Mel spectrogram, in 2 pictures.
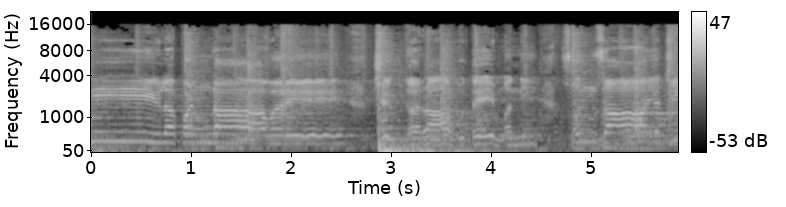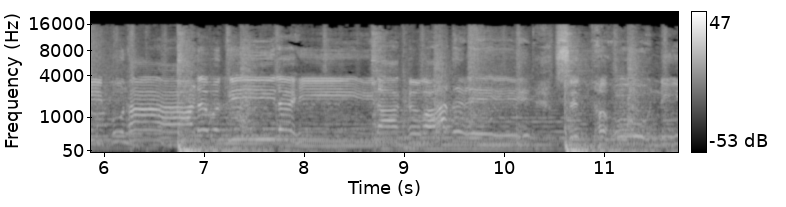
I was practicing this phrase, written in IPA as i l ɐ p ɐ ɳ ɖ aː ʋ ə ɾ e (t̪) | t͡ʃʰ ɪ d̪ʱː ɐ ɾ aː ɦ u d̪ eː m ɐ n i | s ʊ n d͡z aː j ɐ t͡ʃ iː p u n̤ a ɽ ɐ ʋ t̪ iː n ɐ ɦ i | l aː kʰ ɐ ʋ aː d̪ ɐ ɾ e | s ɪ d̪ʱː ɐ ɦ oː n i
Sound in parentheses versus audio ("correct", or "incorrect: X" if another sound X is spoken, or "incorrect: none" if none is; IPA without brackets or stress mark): incorrect: none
